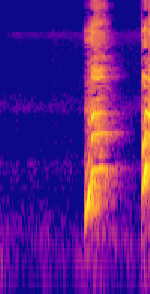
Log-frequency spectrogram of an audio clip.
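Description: A woman's voice: after a second's pause, a short vocal sound, then speech resuming near the end.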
